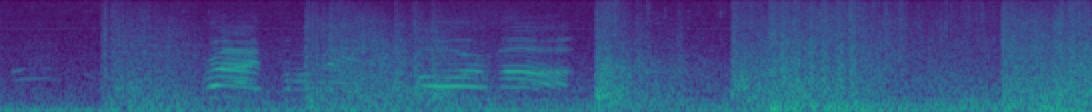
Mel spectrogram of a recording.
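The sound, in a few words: gunfire and machine gun in a WWII strategy video game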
